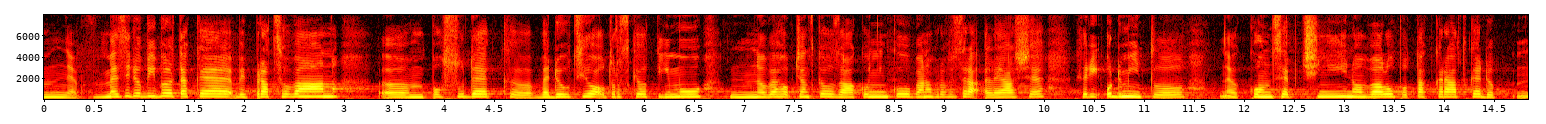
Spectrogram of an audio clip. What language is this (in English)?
Czech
